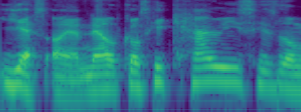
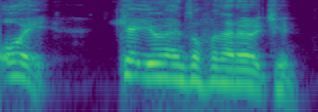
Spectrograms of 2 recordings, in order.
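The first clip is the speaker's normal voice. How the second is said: quite loud, pitched-up calling voice; 6 semitones higher than usual. Speaking as a character drawing his weapon: said quite loudly. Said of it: "he is indeed going to say quite loudly".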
